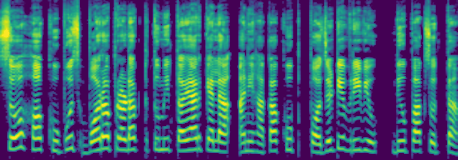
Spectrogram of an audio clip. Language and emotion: Goan Konkani, neutral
